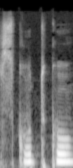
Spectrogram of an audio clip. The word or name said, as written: vskutku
